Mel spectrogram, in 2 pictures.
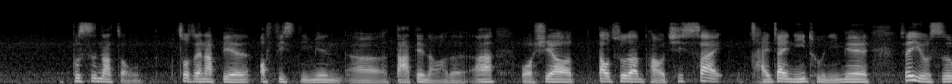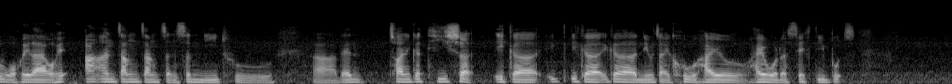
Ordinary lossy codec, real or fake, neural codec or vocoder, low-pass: none; real; none; 7.2 kHz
